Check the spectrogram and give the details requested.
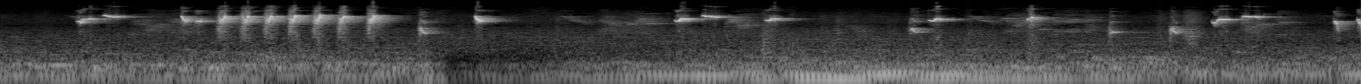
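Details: Sunbird on a masteran track: a fast, even trill of about ten high chips, then a brief gap followed by scattered sharp whistles, some notes dropping lower in pitch, over a soft rumble.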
